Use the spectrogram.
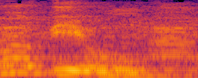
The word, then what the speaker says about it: Viu: เว็บ ได้ ทุก ที่ viu อ่าน ว่า วิว ใคร ๆ ก็ วิว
